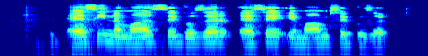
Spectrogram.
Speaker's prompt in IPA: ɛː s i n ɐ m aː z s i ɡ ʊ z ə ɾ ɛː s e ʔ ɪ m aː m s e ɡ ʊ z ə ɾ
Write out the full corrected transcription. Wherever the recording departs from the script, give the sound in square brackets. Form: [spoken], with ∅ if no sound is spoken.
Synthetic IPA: ɛː s i n ɐ m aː z s [e] ɡ ʊ z ə ɾ ɛː s e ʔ ɪ m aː m s e ɡ ʊ z ə ɾ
